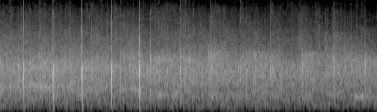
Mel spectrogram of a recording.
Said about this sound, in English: We are glad your kids are here. Adults, can we just clap for the kids tonight and say welcome?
